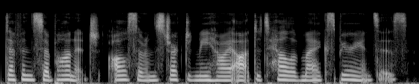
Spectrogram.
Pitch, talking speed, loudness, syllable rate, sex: 200 Hz, 185 wpm, -19 LUFS, 5.5 syllables/s, female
